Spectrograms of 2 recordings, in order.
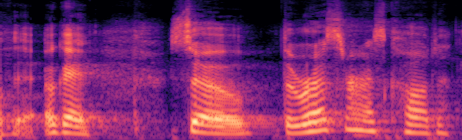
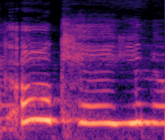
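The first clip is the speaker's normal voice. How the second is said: mock polite; 13 semitones higher than usual. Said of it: "you're like".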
